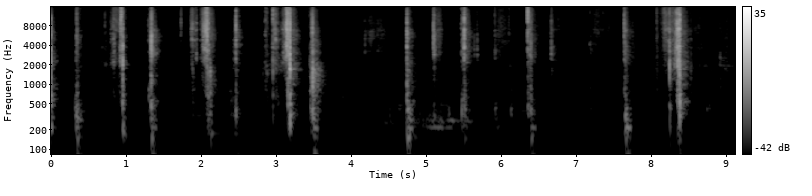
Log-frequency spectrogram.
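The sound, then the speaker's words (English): Cards pulled from a deck make many sharp papery snaps and flicks in quick, irregular bursts, loud against near silence, with a short soft rustle partway through. “I know it sounded like I pulled like 50 cards. I pulled 5.”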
